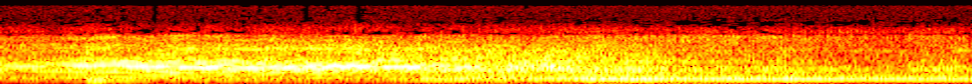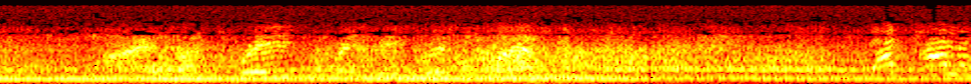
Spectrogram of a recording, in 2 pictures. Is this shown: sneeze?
no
